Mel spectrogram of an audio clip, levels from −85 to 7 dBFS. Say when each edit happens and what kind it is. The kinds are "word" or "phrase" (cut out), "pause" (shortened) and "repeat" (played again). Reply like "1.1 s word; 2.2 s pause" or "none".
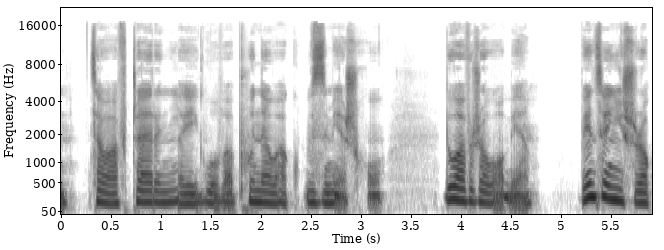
1.2 s word; 2.4 s word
